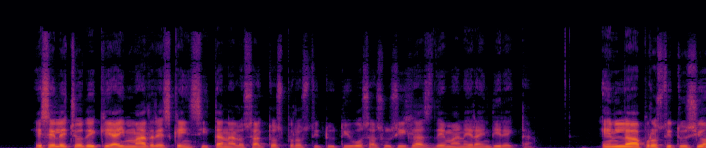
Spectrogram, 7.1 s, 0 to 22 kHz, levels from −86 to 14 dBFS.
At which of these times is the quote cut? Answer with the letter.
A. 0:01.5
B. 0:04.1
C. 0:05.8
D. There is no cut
C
